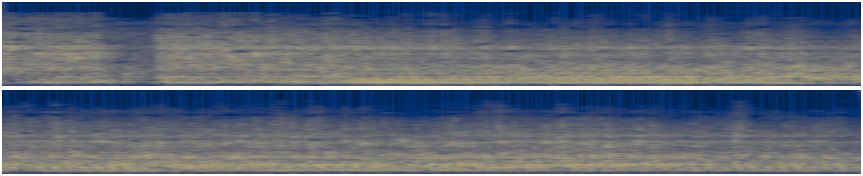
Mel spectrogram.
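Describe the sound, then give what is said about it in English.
A motor roars loudly after a brief stutter at the start, then settles into a steady, rumbling drone that runs on without pause. No one speaks. “I'll get the motor started.”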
